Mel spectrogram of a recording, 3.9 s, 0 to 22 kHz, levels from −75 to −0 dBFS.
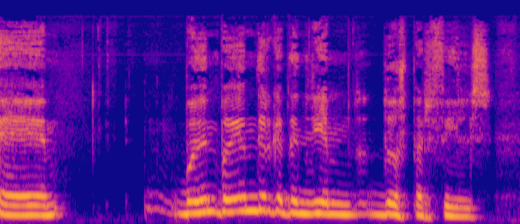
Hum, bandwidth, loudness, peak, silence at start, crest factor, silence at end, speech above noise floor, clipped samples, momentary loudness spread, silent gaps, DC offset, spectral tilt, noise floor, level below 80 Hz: none; 16.5 kHz; -18 LUFS; -4 dBFS; 0 s; 14 dB; 0 s; 25 dB; under 0.1%; 6 LU; none; under 0.1%; -4 dB/octave; -43 dBFS; -62 dBFS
